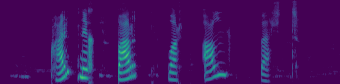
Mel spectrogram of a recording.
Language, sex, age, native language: Icelandic, male, 6, Icelandic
